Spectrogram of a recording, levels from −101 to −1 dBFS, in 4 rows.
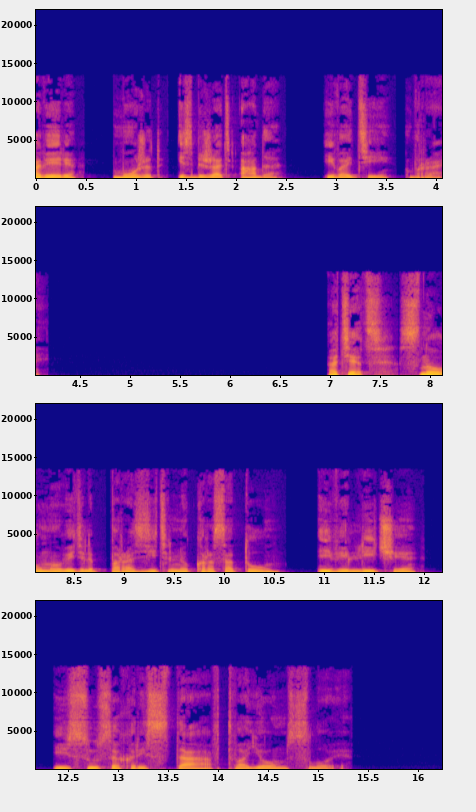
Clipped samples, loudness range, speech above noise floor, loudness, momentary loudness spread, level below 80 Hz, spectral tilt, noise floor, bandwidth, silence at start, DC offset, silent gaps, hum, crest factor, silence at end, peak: under 0.1%; 9 LU; over 67 dB; -25 LUFS; 12 LU; -48 dBFS; -6 dB/octave; under -90 dBFS; 13.5 kHz; 0 s; under 0.1%; none; none; 20 dB; 1.05 s; -6 dBFS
